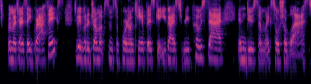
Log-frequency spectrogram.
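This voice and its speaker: At a very fast pace, a woman talks with vocal fry. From Louisiana, Baton Rouge. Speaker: community organizer. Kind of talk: online training session. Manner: animated.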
